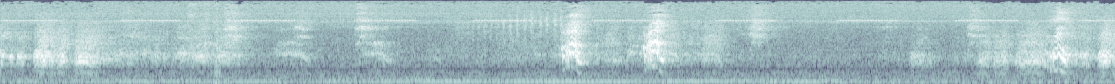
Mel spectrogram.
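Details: Pale-crested woodpecker at Fazenda San Francisco, Miranda and Terenos, Mato Grosso do Sul, Brazil, giving harsh, raspy call bursts at irregular intervals, with a steady high-pitched insect-like tone and a low rural hum behind.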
